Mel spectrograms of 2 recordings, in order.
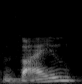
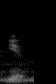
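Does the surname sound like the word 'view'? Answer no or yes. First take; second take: no; yes. First: The surname is not said like 'view'. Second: The surname is said like 'view'. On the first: The speaker calls it wrong. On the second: The speaker calls it right.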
